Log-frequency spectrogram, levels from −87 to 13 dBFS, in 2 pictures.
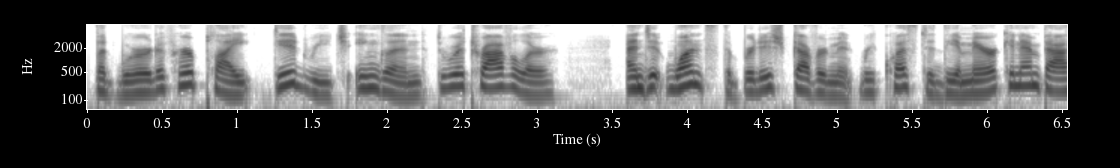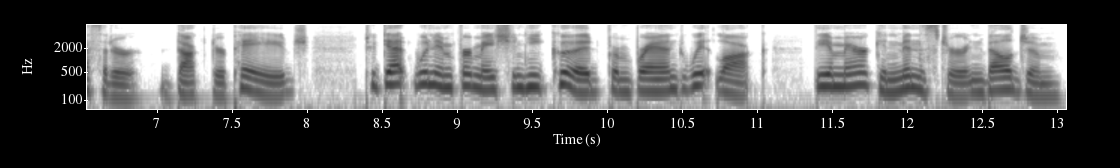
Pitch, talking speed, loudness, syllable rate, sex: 175 Hz, 170 wpm, -20 LUFS, 5.3 syllables/s, female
